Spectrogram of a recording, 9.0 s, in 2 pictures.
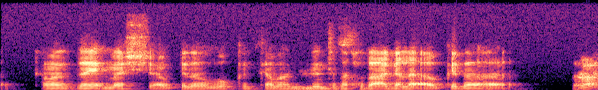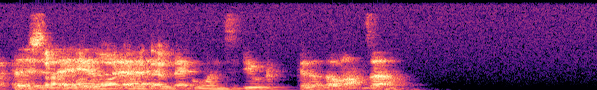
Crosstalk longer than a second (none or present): present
